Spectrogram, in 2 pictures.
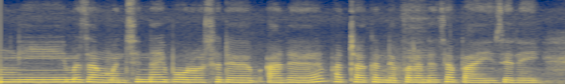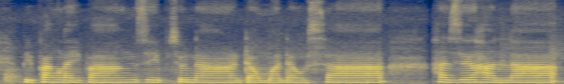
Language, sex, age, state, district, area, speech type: Bodo, female, 18-30, Assam, Kokrajhar, rural, spontaneous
